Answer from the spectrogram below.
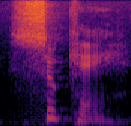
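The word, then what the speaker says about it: psuche (ψυχή): By the way, the word soul in Scripture is a word that is pronounced this way, psuche.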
